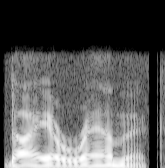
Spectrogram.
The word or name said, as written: dioramic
